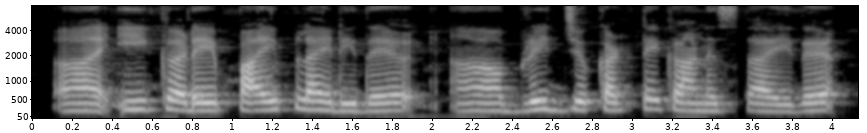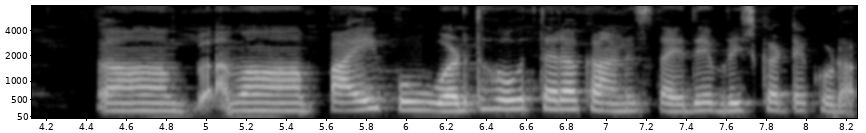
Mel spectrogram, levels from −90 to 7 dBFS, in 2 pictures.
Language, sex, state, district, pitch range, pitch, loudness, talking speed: Kannada, female, Karnataka, Shimoga, 205-230 Hz, 210 Hz, -21 LUFS, 130 wpm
